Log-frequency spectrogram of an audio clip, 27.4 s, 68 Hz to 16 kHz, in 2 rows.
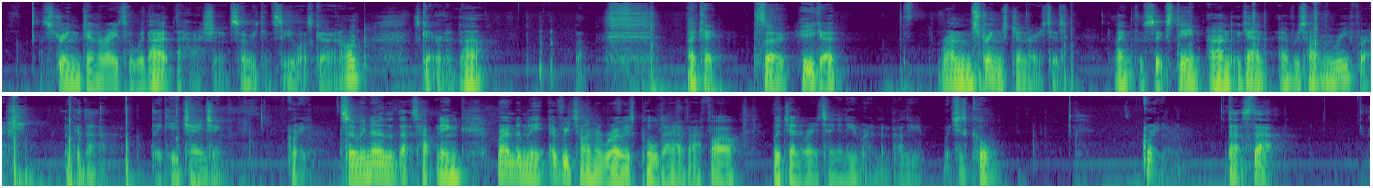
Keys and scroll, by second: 10.6 super+r.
